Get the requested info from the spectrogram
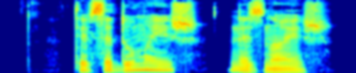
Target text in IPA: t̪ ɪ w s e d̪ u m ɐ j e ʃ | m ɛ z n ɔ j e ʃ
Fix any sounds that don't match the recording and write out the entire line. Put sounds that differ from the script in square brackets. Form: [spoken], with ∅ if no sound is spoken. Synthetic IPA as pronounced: t̪ ɪ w s [ɛ] d̪ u m ɐ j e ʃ | [n] ɛ z n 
